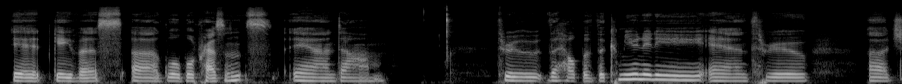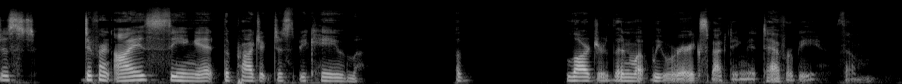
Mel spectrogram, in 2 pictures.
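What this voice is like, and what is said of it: Strained, fading voice. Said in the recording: “Sorry, I'm losing my voice.”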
